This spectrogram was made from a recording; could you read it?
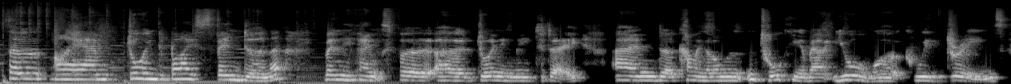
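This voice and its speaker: A woman's voice: mid-range voice, a little slow, reverberant, faint music behind, poor audio. A woman co-hosting a podcast, interviewing a guest with many fillers and brief replies. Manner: many fillers, laughs along, brief backchannels.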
